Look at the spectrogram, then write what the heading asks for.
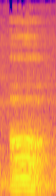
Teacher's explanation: آ یہ کھڑا زبر ہے، کھڑا زبر برابر ہوتا ہے مدہ کے، اور مدہ کی مقدار ایک الف ہے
